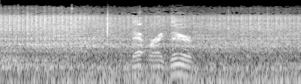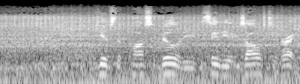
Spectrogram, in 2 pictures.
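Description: An outdoor air conditioning unit hums steadily.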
